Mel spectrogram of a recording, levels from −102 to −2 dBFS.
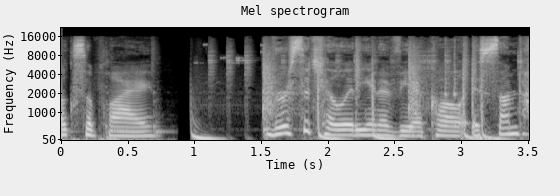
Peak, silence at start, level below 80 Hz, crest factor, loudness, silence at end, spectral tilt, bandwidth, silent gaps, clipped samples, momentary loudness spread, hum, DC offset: -4 dBFS; 0 s; -34 dBFS; 16 dB; -20 LUFS; 0 s; -3.5 dB/octave; 16.5 kHz; 0.87-0.96 s; under 0.1%; 12 LU; none; under 0.1%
